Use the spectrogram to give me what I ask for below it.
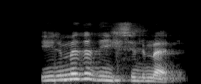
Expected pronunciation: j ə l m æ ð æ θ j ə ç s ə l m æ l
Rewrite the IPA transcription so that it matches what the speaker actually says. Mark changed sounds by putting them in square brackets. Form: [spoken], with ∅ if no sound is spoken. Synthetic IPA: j ə l m æ ð æ [ð] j ə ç s ə l m æ l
